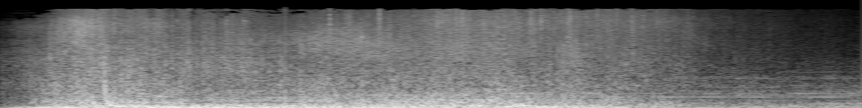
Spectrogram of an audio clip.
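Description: Cinematic explosion sound effect from a logo intro: a sudden loud boom that rumbles on for about three seconds and fades near the end, as held musical tones come in.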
